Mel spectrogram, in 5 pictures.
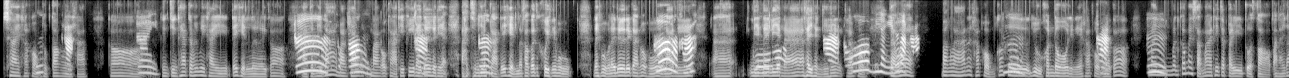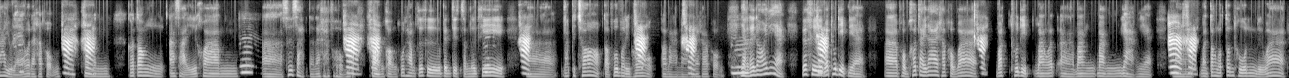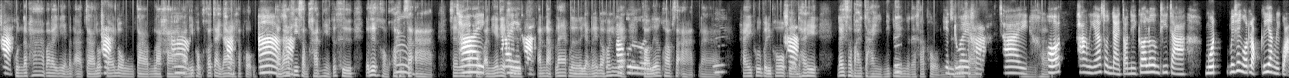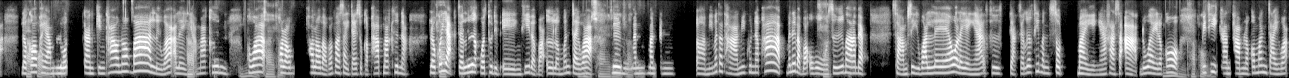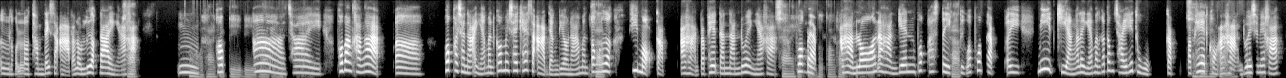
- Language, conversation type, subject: Thai, unstructured, คุณคิดว่าสุขภาพสำคัญต่อชีวิตประจำวันอย่างไร?
- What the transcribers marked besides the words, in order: mechanical hum; distorted speech; tapping; laughing while speaking: "อาจจะ"; laughing while speaking: "อะไรอย่างงี้"; laughing while speaking: "ครับผม"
